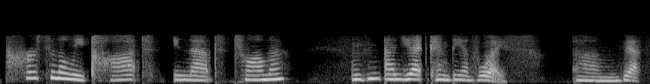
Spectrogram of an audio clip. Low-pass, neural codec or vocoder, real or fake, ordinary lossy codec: 7.2 kHz; codec, 16 kHz, 0.5 kbps, X-Codec, HuBERT features, trained on general audio; fake; AAC, 16 kbps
